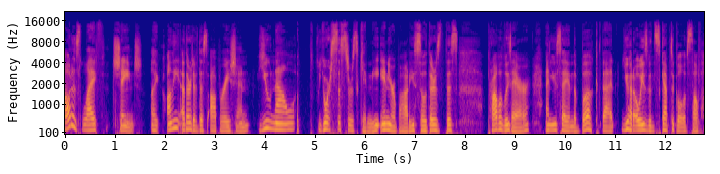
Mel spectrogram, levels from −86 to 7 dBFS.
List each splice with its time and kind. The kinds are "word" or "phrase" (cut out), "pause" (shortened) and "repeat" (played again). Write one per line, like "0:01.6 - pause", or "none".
0:02.5 - word
0:03.8 - pause
0:04.6 - word
0:08.9 - phrase
0:09.7 - word
0:11.1 - pause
